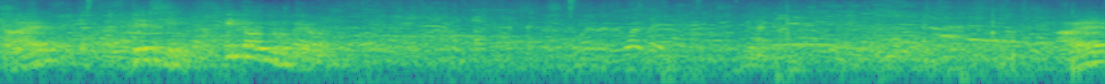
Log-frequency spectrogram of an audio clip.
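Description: A crowd of adult men and women chatter close by outdoors.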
